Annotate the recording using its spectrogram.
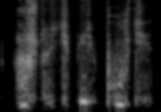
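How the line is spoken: Whisper. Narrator (Russian): прошептала Эмили

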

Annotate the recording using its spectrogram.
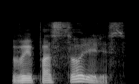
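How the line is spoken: Timid question. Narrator (Russian): робко спросила Розалинда

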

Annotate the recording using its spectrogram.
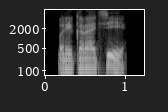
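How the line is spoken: Quiet hoarse dry voice. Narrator (Russian): В голосе пересохло, отчего голос стал тихим и хриплым

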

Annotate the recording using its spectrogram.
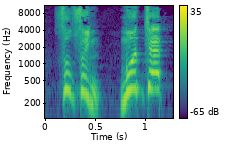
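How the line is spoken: Shouting. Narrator (Vietnamese): Vừa quát

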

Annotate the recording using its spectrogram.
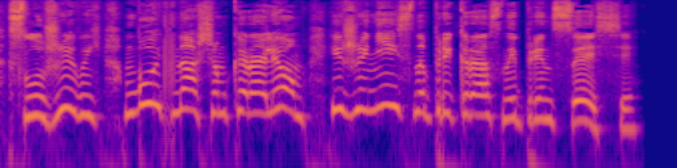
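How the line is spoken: Crowd shouting. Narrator (Russian): весь народ закричал

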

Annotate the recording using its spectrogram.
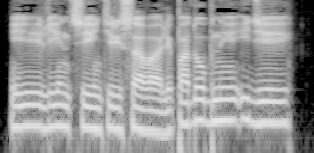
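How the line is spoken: Plain. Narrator (Russian): спросил он

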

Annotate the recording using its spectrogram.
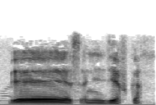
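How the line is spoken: Contented purr. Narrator (Russian): как-то промурлыкал Савелий, сладко закрывая глаза

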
